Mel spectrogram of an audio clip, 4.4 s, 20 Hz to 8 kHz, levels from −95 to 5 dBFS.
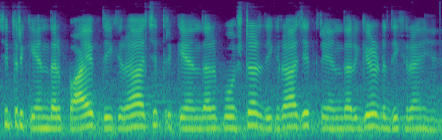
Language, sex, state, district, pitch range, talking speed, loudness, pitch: Hindi, female, Madhya Pradesh, Katni, 190-220 Hz, 285 wpm, -15 LUFS, 195 Hz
